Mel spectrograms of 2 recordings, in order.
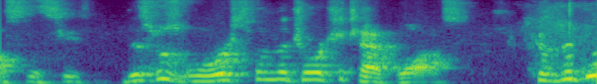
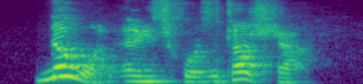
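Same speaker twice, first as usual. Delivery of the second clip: usual speaking voice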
